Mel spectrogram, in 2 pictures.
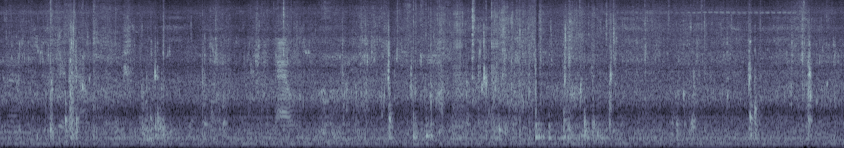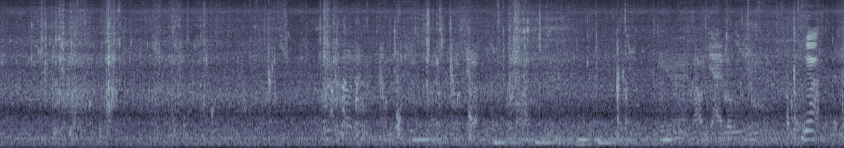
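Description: River water slapping against a small wooden boat's hull among water hyacinth, with scattered knocks and rustles as the trap and a bamboo pole are handled among the plants. A low steady hum comes in for a few seconds near the end.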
